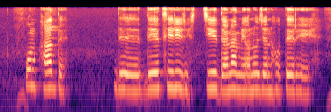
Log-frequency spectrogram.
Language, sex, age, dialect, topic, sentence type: Magahi, female, 18-24, Northeastern/Surjapuri, agriculture, question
